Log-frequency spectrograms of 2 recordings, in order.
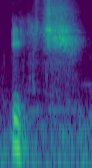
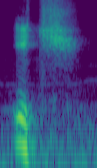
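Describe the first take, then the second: The two takes are said the same way.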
